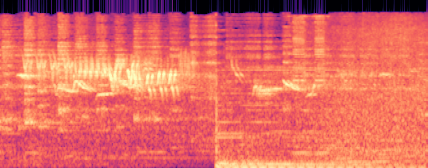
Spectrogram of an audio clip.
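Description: Birds chirping in quick trills; just after two seconds in, music with a deep bass starts, and a few more chirps sound over it.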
